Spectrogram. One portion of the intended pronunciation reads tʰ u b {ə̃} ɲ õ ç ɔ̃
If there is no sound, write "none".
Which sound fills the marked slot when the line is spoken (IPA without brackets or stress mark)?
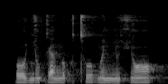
æ̃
